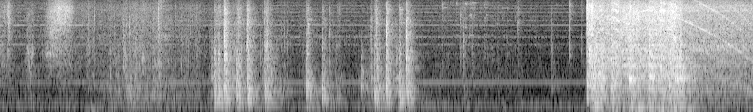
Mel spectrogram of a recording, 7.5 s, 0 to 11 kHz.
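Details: 1974 Volkswagen Karmann Ghia with dual IDF carbs: after starter connection repair, a few clicks, then the starter engages and spins briskly for about a second and the engine catches and settles into running.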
